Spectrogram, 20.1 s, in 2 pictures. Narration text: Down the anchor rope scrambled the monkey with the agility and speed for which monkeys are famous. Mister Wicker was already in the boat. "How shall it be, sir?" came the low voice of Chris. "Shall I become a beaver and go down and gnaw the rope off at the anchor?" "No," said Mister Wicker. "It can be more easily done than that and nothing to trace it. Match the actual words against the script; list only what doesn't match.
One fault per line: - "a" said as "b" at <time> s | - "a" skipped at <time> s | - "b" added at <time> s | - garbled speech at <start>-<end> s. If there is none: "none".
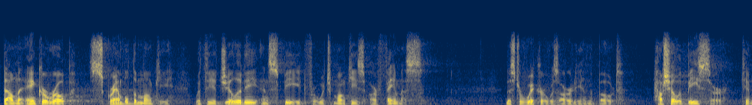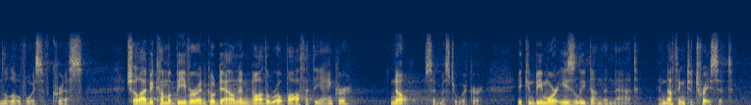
none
